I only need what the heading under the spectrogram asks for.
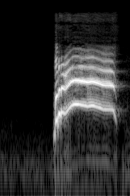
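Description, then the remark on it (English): A single shrill, sustained vocal squawk lasting about half a second, a human voice imitating the cry of a made-up bird called a Fooper, grating with strong harmonics and a slight pitch wobble, ending abruptly. “I was trying to be the most annoying bird sound.”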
